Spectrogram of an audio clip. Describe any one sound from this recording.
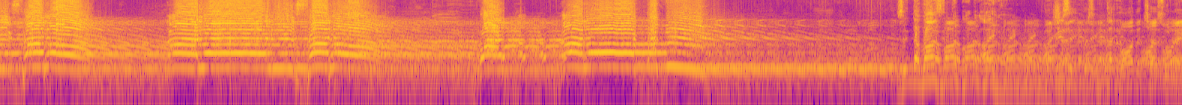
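A young man chants melodically into a microphone over a loudspeaker, with heavy echo.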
